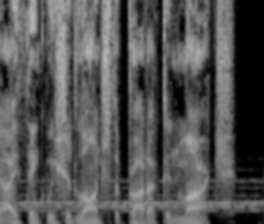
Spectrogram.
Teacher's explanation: The habit of ending statements with a rising intonation that makes them sound like questions. When you say, "I think we should launch the product in March," with a questioning tone, you're essentially asking for permission to have that opinion. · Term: uptalk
